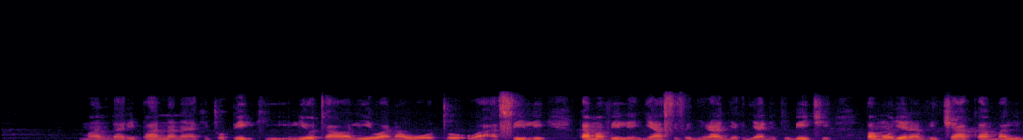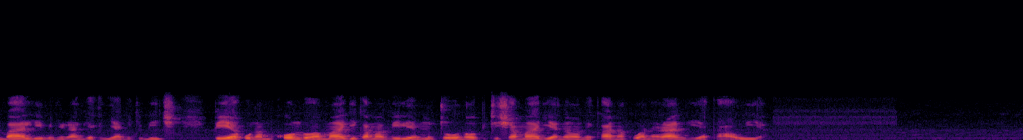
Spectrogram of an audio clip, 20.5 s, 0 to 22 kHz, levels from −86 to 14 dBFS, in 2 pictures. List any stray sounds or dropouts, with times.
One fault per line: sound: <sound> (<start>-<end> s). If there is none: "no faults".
no faults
